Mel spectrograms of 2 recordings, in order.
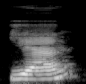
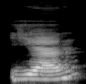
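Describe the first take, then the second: First: The syllable is said with the second tone. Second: The same.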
